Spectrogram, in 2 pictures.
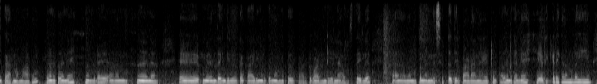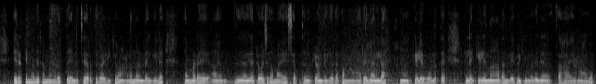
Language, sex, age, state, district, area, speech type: Malayalam, female, 30-45, Kerala, Alappuzha, rural, spontaneous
